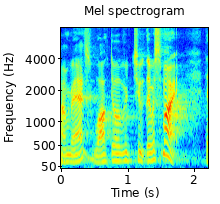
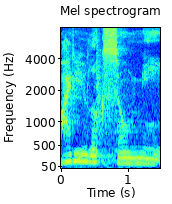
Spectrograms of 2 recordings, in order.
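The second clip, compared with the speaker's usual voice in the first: very soft, hushed half-whisper; 5 semitones lower, 13 dB quieter than usual. Speaker retells what she half-whispered to a policeman in formation: half-whispered. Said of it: "whispered in the policeman's ear".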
